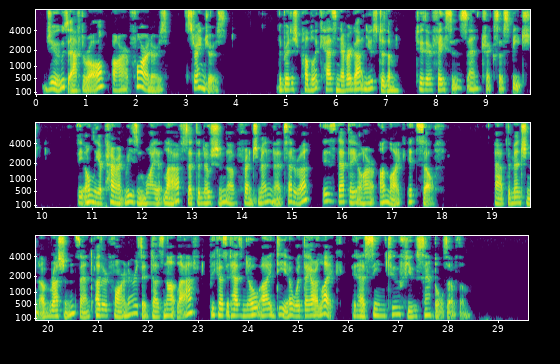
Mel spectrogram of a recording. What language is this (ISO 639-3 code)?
eng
